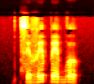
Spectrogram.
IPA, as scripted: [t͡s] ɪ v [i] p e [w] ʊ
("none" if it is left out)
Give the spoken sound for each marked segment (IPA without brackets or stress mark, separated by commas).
t͡s, ɪ, b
